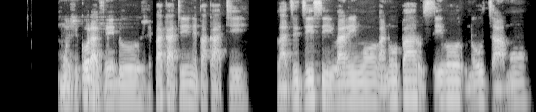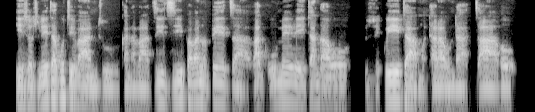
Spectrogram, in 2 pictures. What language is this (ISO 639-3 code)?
ndc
